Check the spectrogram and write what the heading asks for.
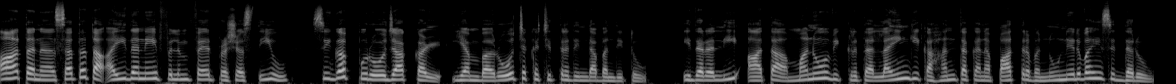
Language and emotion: Kannada, neutral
